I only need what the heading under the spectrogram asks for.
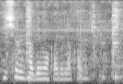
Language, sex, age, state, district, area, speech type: Bengali, female, 18-30, West Bengal, Dakshin Dinajpur, urban, spontaneous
